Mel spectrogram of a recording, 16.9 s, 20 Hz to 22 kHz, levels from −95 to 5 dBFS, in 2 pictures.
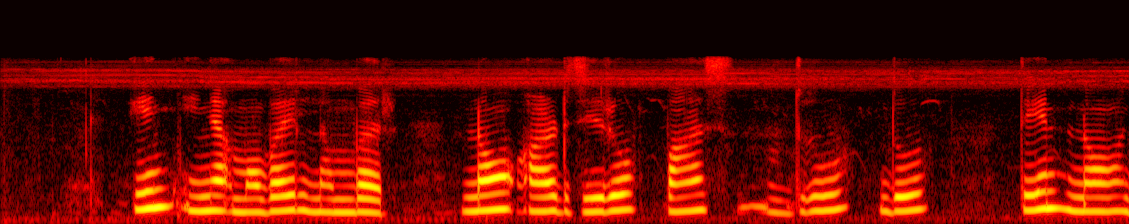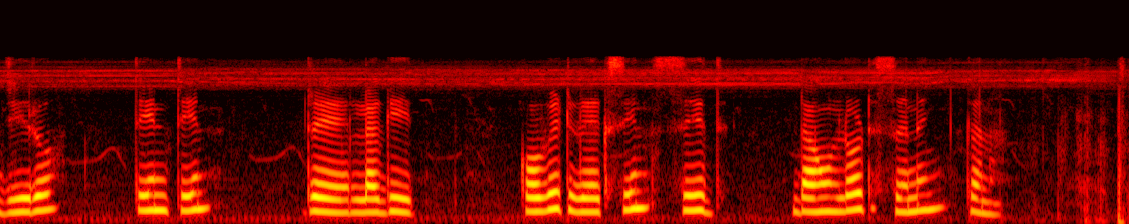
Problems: background sounds at intervals, low volume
